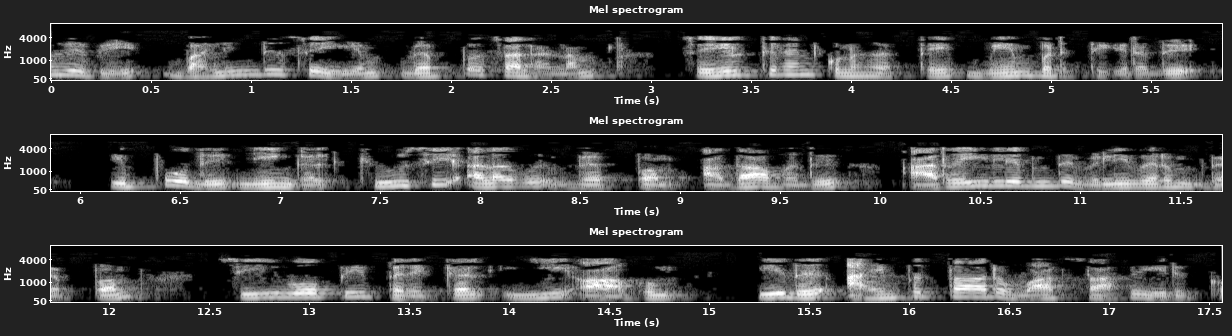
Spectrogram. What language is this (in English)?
Tamil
